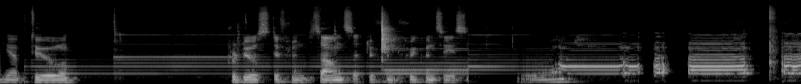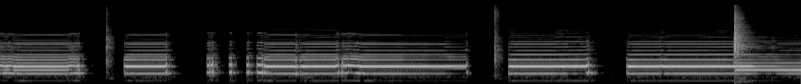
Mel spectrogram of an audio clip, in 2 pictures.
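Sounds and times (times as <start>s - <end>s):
buzzy electronic organ tone: 0.0s - 6.0s.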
